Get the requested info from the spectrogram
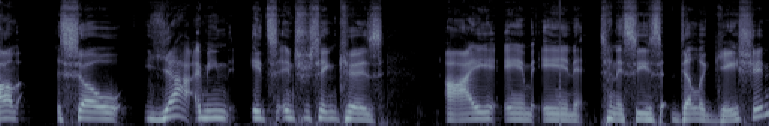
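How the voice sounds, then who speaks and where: A man with an American accent speaks at a fairly slow pace in a plain, everyday voice, pitched fairly high with ordinary pitch variation. The recording is very clean, with a silent background. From Pennsylvania. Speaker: congressional staffer. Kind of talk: casual chat.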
